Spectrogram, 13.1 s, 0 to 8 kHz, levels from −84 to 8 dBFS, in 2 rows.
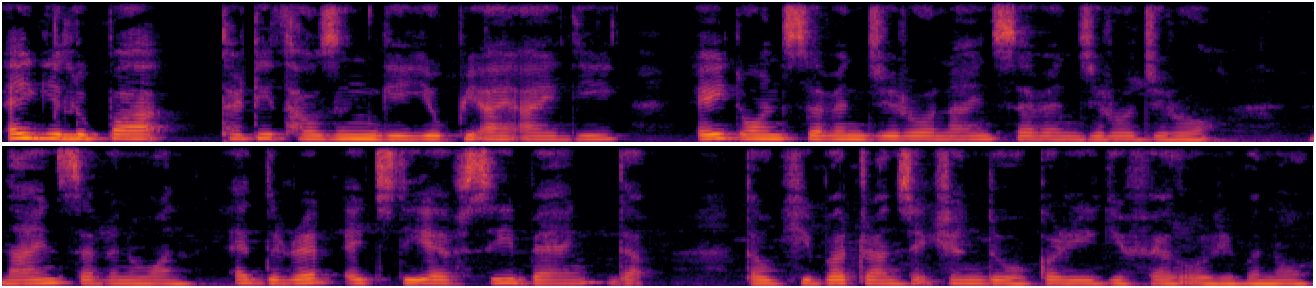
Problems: none marked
